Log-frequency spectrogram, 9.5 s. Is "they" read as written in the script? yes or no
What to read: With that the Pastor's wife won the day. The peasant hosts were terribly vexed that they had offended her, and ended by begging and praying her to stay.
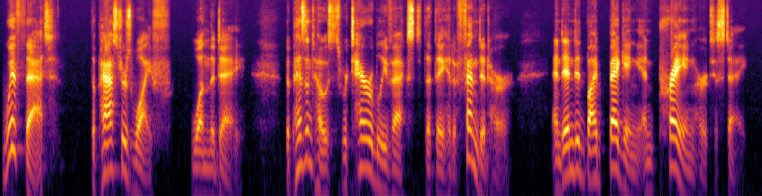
yes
